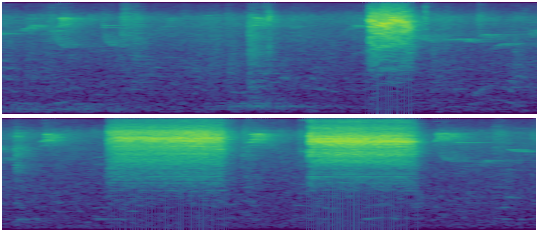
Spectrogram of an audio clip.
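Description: Oriental magpie-robin giving three harsh, hissing rasps: a short one about three seconds in, then two longer ones of nearly a second each. Faint, short whistled notes come between them.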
